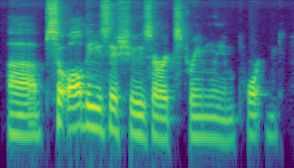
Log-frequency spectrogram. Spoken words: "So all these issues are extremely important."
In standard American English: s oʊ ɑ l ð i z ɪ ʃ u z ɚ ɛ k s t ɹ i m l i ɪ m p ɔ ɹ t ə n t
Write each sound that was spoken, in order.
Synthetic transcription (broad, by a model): s oʊ ɑ l ð i z ɪ ʃ u z ɚ ɛ k s t ɹ i m l i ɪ m p ɔ ɹ t n t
